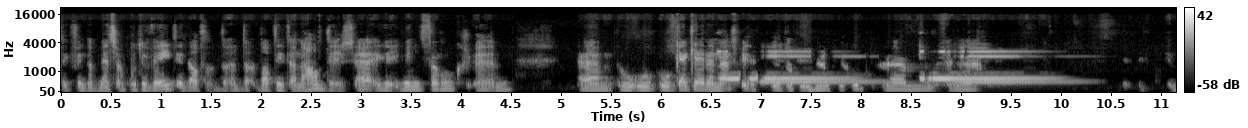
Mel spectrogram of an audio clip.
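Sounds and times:
speech: 0.0s - 9.3s
doorbell chime: 6.6s - 10.5s.

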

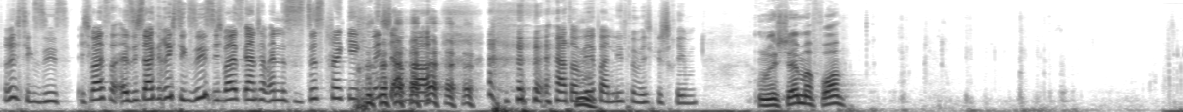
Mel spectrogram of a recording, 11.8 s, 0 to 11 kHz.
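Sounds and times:
speech: 0.1s - 8.6s
laughter: 3.6s - 6.0s
wet chewing with smacking and crunchy bites: 8.5s - 11.8s.

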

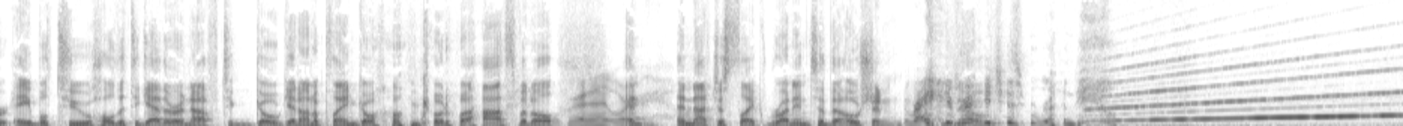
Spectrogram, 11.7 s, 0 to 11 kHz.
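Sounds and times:
speech: 0.0s - 9.6s
laughter: 3.2s - 4.5s, 7.7s - 9.4s
electronic alarm tone sweeping upward in pitch: 9.0s - 11.6s.

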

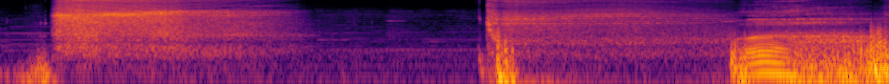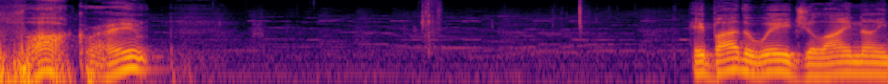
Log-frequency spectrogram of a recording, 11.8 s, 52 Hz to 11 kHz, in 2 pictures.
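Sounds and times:
forceful inhale: 0.2s - 2.1s, 3.2s - 5.8s
sharp breathy rush of air: 0.2s - 2.1s, 3.2s - 5.0s
speech: 4.9s - 7.1s, 10.6s - 11.8s.

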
